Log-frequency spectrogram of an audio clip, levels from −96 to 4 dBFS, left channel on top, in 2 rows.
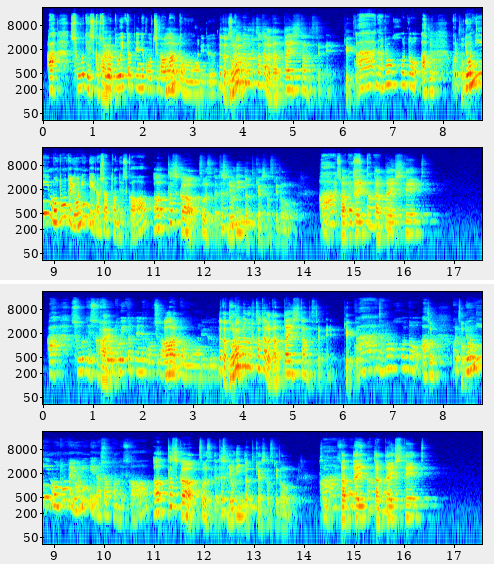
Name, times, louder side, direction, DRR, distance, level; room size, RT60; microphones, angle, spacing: voice 1, 0.1-4.1 6.3-10.9 12.5-13.1 14.3-15.8, left 6 dB, 85° left, 10 dB, 0.4 m, -25 dB
voice 2, 3.5-5.3 6.0-6.1 11.0-13.2 13.5-13.7 14.4-14.5 14.7-16.4, right 2 dB, 15° right, 4 dB, 0.4 m, -23 dB
5.1 x 3.2 x 2.6 m, 0.94 s
head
